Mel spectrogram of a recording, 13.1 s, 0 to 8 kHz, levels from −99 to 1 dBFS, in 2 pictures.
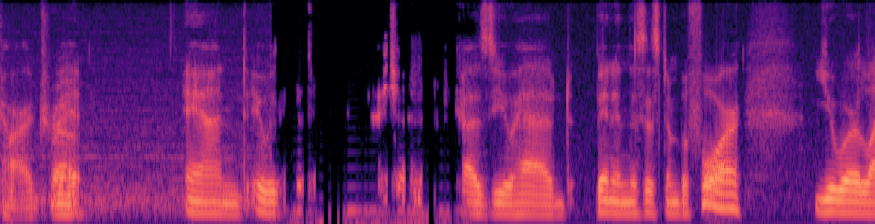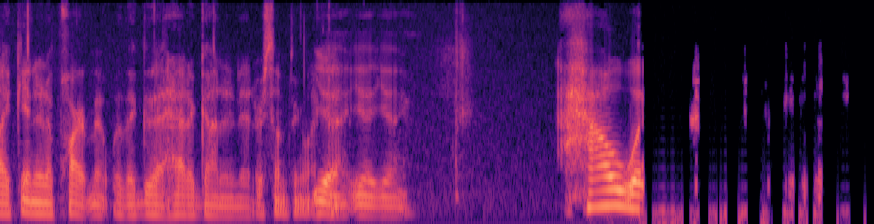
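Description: From 0.25 to 1.37 s and again from 1.68 to 2.39 s, the other side's voice is leaking through: a faint second voice, roughly 25 dB below the main speech, sits underneath the talker. This likely comes from a loudspeaker echo that the echo canceller failed to fully remove from the microphone signal.

Speech is suppressed in double talk from 2.05 to 3.51 s, overlapping the end of that leak. The talker's level drops sharply, at the deepest by around 35 dB, so parts of the speech fade or drop out. In the middle of this stretch, from 2.89 to 2.94 s, a brief scrap of the other side breaks through at about 20 dB below the speech. The cause is likely the canceller failing to separate the near-end voice from the echo while both sides spoke, and attenuating everything.

The same suppression returns from 11.36 s to the end of the clip, this time dipping by around 40 dB. Another burst of leaked far-end voice, again about 20 dB down, comes through from 12.68 to 12.90 s. 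The microphone path's band limit, with nothing above 8 kHz, is normal call processing rather than a fault.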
